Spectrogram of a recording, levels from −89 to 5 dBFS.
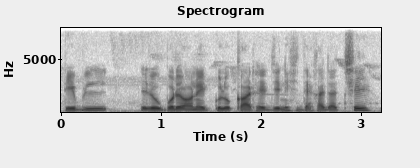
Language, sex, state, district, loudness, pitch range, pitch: Bengali, male, West Bengal, Cooch Behar, -18 LUFS, 120-150 Hz, 125 Hz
